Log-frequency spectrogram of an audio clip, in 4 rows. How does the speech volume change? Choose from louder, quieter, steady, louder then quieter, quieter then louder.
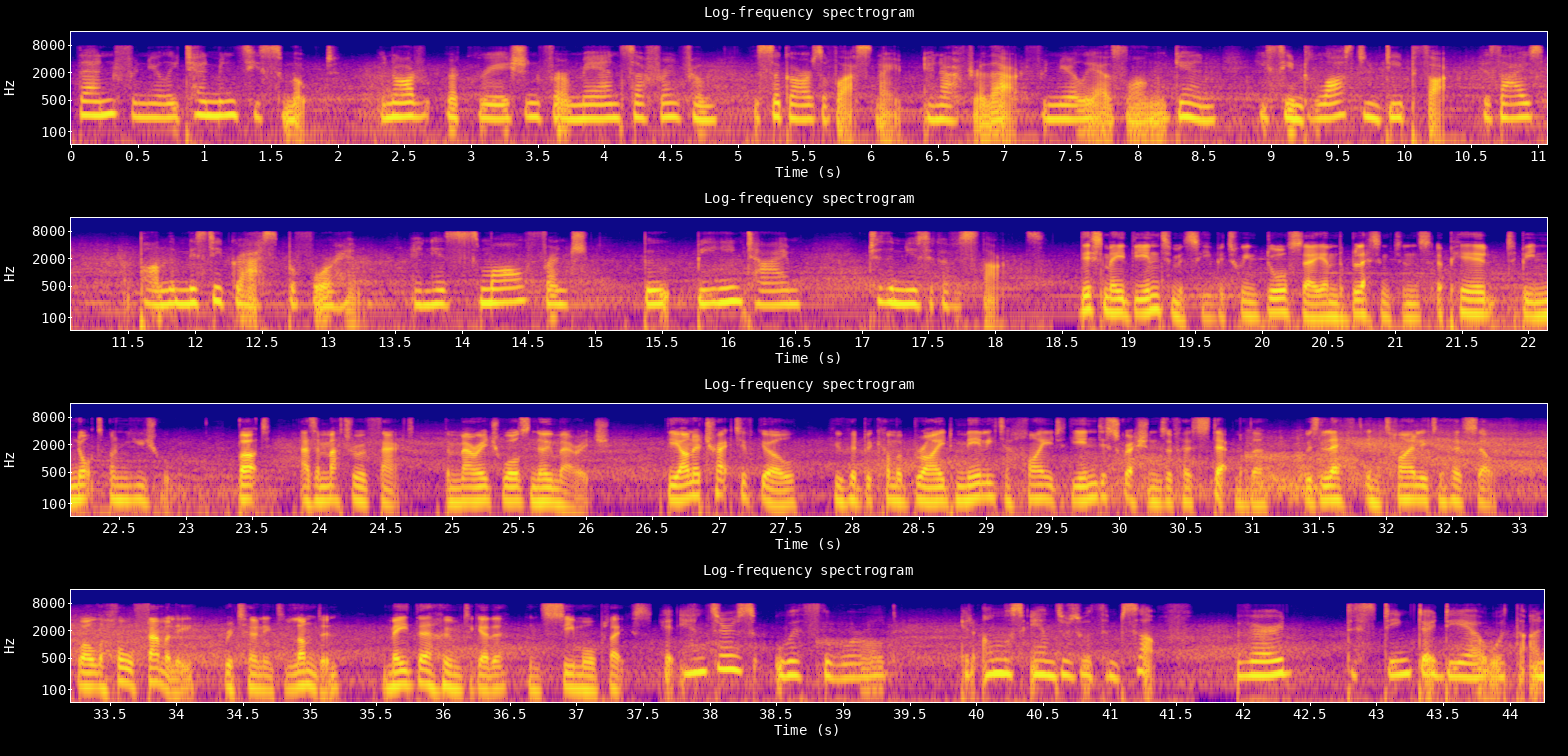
steady.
